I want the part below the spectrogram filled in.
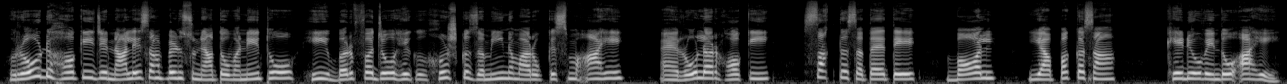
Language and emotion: Sindhi, neutral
